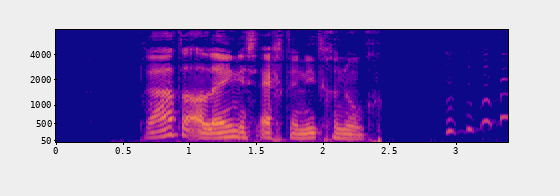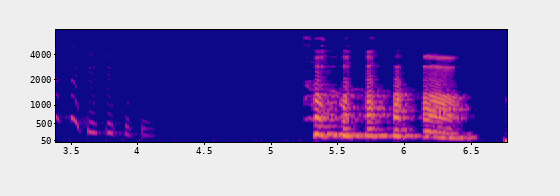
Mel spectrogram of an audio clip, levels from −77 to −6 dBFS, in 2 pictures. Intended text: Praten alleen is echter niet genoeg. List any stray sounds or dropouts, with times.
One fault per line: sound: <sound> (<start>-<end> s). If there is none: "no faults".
sound: laugh (2.9-4.3 s)
sound: laugh (5.2-6.6 s)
